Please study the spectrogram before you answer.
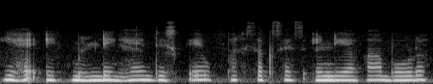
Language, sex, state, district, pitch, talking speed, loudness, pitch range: Hindi, male, Delhi, New Delhi, 200 Hz, 150 wpm, -17 LUFS, 190-205 Hz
